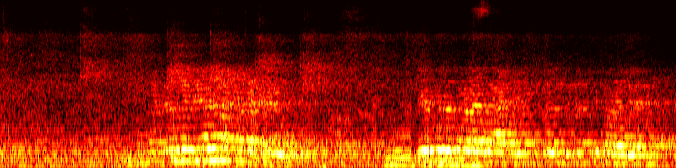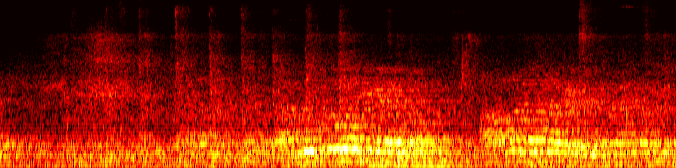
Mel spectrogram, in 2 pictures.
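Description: Footsteps scuff across a gritty floor.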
